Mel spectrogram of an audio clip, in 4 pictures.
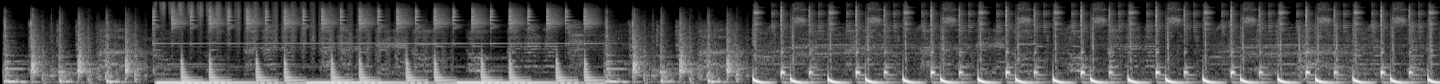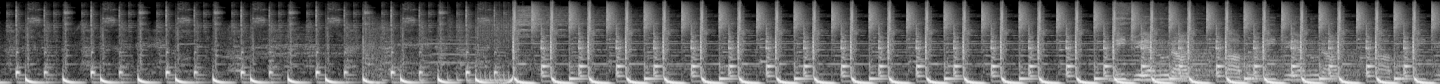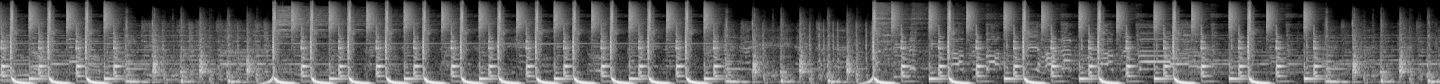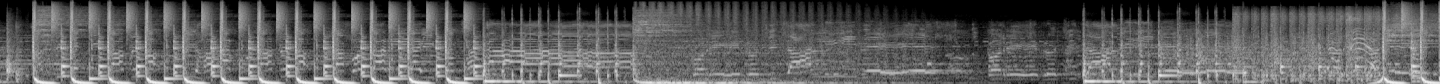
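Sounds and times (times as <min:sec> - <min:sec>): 
Desi style dholak drum bass mix: 0:00.0 - 0:52.6, 0:54.0 - 0:57.5.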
